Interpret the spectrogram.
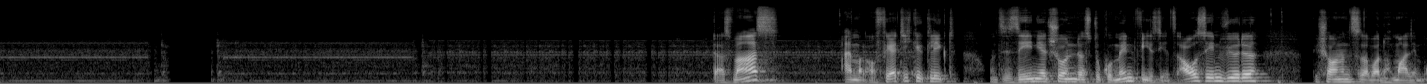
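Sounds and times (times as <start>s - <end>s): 
document scanner scanning a document in colour: 0.0s - 9.0s
speech: 7.2s - 7.8s, 8.4s - 14.2s.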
